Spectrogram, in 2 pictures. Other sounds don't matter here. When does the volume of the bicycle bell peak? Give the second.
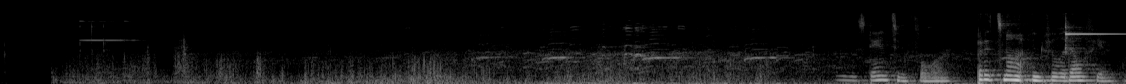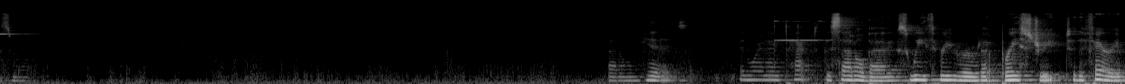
11 s.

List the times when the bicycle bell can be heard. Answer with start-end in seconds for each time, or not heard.
0.8-1.4, 10.7-11.3, 19.0-19.6.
